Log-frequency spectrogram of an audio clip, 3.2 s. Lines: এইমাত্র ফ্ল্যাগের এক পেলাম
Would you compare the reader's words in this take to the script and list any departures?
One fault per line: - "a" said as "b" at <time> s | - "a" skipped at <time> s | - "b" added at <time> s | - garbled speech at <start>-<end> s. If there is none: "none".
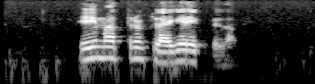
none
